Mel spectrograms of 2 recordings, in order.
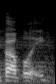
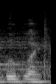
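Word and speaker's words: Bublé: for cooperating my favorite you mean bubbly no i mean you're michael buble that's a bubbly she's right michael buble it's pronounced boobly i know thanks davey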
